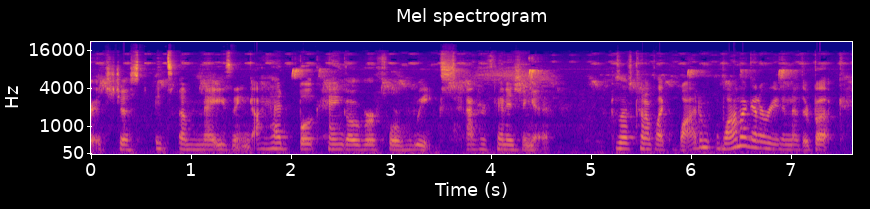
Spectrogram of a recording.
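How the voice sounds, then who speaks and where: Through noticeable background noise comes a woman's voice pitched in the medium range. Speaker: book reviewer. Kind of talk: casual talk to camera. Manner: upbeat, playful.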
